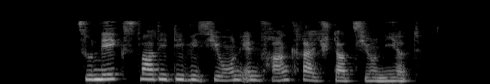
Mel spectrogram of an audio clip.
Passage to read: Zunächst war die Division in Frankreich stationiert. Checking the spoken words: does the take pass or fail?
pass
